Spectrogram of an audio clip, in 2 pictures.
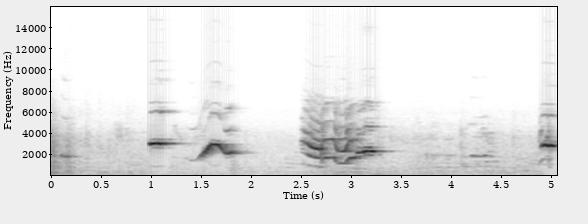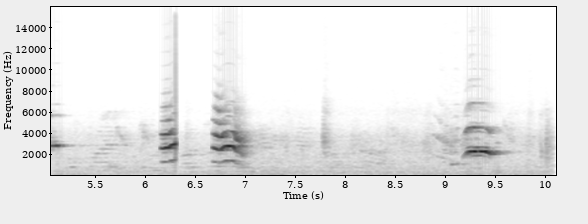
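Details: Young male Indian ringneck parakeet calling to impress a female; a series of loud, harsh, rasping squawks and short chattering notes, some rising and falling, spaced irregularly over about ten seconds in a quiet room.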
